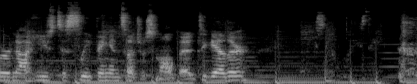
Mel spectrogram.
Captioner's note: whispers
